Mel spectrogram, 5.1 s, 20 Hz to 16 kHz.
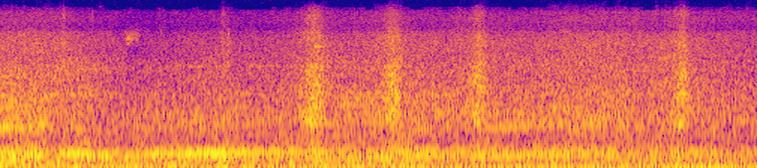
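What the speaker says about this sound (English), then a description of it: "You cannot beat a bloody V8 engine." An Aston Martin V8 Vantage's V8 engine runs loud and steady from inside the cabin, with a continuous engine drone and rising revs as it pulls through the gears, and no talking.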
